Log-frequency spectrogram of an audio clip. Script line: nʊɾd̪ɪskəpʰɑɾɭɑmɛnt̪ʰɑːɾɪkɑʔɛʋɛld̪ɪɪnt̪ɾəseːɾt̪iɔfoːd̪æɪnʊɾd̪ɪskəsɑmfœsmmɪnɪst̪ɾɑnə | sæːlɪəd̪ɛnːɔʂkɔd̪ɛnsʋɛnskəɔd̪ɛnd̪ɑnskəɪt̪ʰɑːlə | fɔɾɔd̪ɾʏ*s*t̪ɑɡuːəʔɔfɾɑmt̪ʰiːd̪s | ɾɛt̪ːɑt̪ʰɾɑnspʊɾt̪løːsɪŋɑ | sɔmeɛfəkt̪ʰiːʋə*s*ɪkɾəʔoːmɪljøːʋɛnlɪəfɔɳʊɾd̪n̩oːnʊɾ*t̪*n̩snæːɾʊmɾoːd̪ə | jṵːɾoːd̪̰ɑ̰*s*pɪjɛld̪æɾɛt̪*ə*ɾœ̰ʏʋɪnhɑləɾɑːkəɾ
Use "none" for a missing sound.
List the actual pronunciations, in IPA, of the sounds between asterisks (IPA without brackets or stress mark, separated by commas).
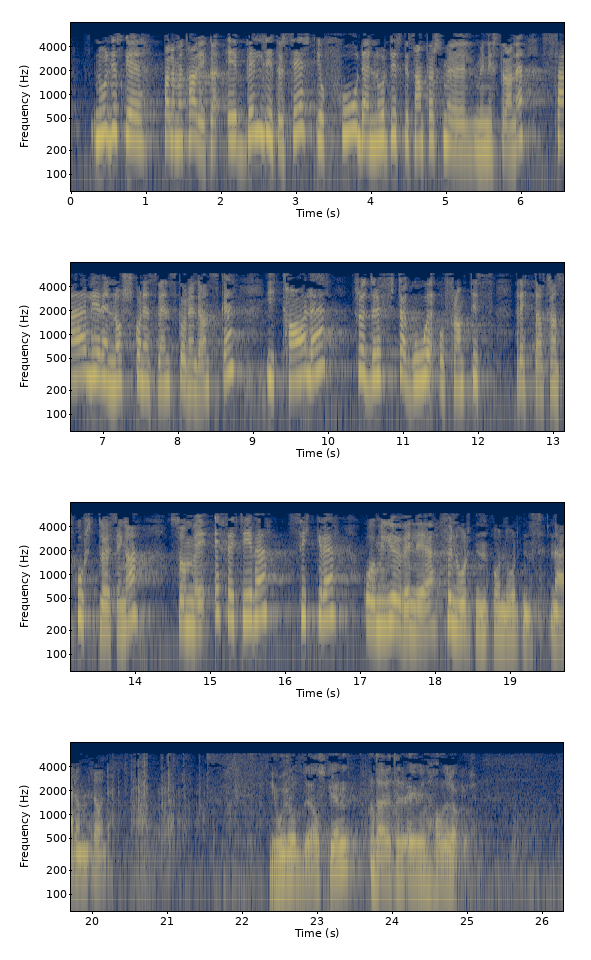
f, s, d̪, s, ə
